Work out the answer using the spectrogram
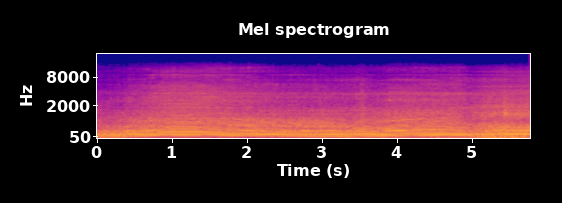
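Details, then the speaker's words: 1977 Honda CB400 Four, first ride after rebuild with new exhaust at about 43°F (6°C), started right up: smooth, even four-cylinder drone rising and falling cleanly with throttle, no misses; owner judges carb sync close; running normally. "man it just sounds so good I the sink has to be close because well it wouldn't it wouldn't run this good I mean it sounds good like I you can just hear when it's right"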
